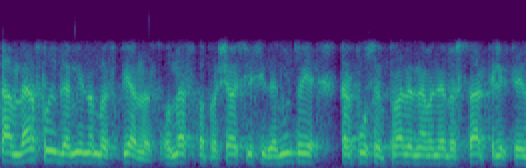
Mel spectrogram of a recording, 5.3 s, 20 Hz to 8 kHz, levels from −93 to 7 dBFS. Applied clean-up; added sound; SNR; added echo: none; none; none; none.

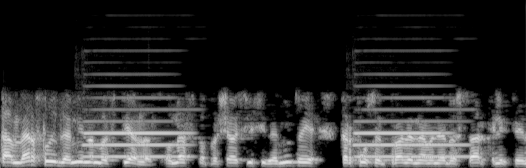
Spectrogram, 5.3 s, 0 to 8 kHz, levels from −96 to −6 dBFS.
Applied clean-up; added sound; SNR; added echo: classical method Wiener filter.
